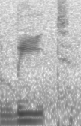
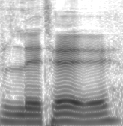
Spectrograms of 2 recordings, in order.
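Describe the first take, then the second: First: It is said in one syllable, like leet. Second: It is said in two syllables, like lady. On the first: "or you can pronounce it like Leet" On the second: "You can pronounce it like lady"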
